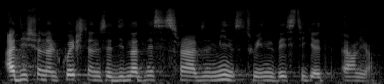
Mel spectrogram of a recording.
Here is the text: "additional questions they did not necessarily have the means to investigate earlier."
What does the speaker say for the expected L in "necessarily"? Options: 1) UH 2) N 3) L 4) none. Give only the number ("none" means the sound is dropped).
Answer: 4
